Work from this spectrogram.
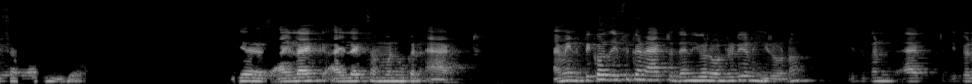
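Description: No technical faults can be heard anywhere in the recording.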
